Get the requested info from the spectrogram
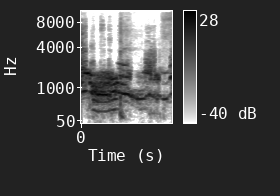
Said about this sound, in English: Her eyes pop and she screams.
